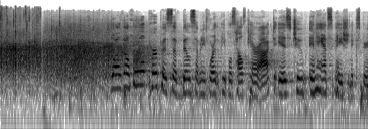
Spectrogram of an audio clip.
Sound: applause

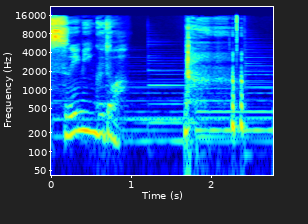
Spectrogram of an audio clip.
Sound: chuckles

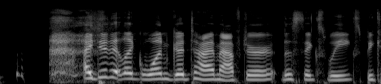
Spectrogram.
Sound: laughs

